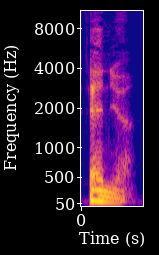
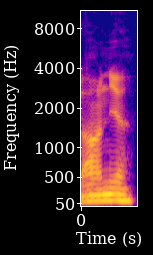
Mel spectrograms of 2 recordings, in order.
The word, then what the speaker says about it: Enya: The correct pronunciation for the Celtic singer Enya is Enya, not Anya.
